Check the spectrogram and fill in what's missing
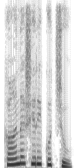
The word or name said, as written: ಕಾನಶಿರಿಕುಚ್ಚು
